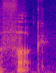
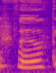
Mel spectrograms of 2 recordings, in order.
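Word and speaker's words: FUCC: have so the Feminist Union of Charlottesville Creatives, is that pronounced fuke or fuck? It's pronounced fuck. Okay. People people do say fook if they feel embarrassed, and that's fine. But Yeah, it's technically fuck. it's technically fuck.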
